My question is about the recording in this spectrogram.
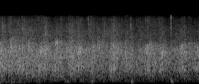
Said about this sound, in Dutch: Actually, no, give your pastors another round of applause. Geef, I know pastors nog een applaus.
